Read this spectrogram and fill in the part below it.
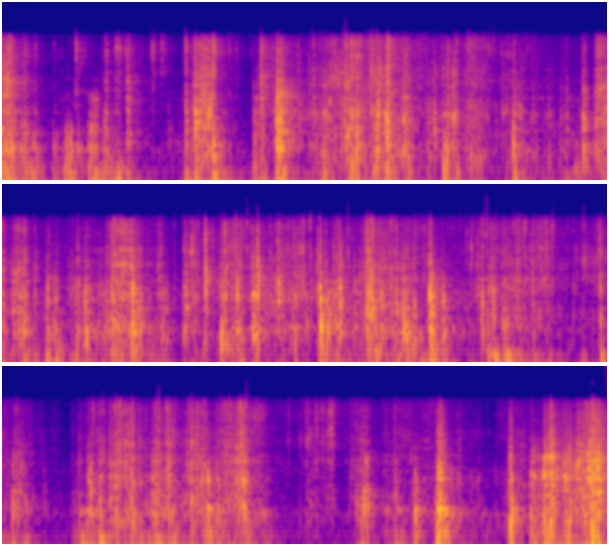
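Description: Foil wrappers crinkle and tear as packs are opened by hand.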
